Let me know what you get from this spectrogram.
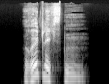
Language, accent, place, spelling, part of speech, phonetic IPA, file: German, Germany, Berlin, rötlichsten, adjective, [ˈrøːtlɪçstən], De-rötlichsten.ogg
- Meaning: 1. superlative degree of rötlich 2. inflection of rötlich: strong genitive masculine/neuter singular superlative degree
